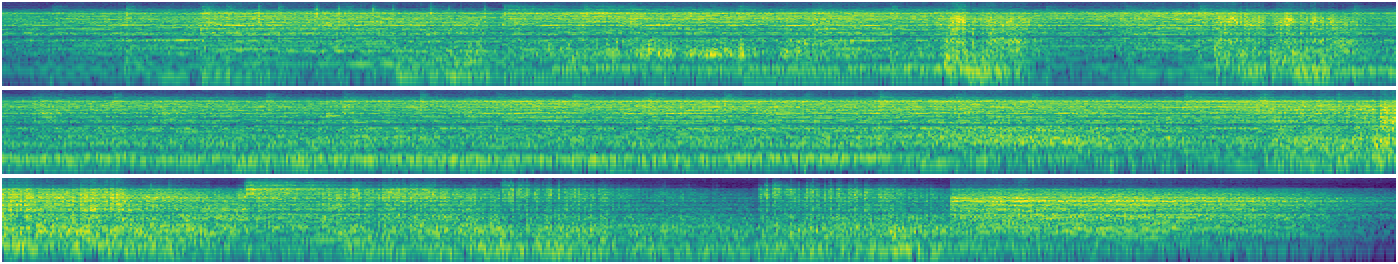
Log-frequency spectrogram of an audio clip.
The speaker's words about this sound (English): Yep, that was the trailer. Yeah, it was a whole lot of explosions. Guys going, ah!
